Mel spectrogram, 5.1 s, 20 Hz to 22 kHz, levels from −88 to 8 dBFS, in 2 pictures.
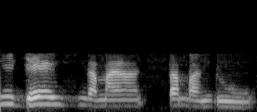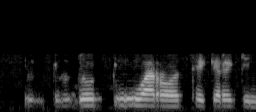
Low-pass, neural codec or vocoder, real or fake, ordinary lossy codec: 3.6 kHz; codec, 16 kHz, 16 kbps, FunCodec, trained on LibriTTS, 50 frames a second; fake; none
